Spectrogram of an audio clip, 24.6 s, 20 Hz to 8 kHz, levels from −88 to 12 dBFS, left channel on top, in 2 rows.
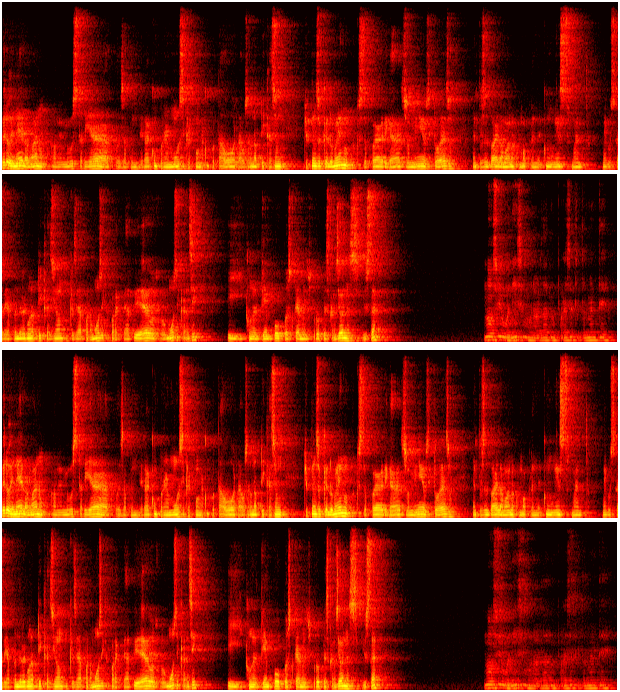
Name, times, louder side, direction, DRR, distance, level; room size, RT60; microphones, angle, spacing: voice 1, 0.0-4.0 4.3-5.6 6.0-9.0 9.4-11.6 12.0-16.2 16.8-19.8, right 2 dB, 45° right, 6 dB, 0.6 m, -20 dB
voice 2, 22.0-24.5, left 1 dB, 40° left, 2 dB, 2.1 m, -34 dB
16.0 x 6.2 x 9.5 m, 0.97 s
head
